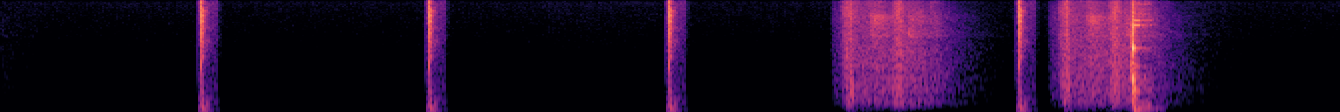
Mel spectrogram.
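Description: Sharp clicks sound now and then.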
